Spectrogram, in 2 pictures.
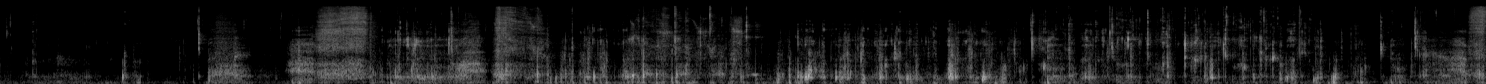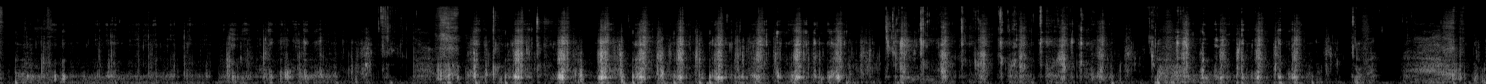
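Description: Close-miked eating sounds: a person chewing noodles and rice from a spicy soft-tofu stew, with rapid wet smacking and chewing noises.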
